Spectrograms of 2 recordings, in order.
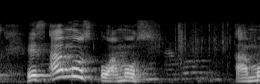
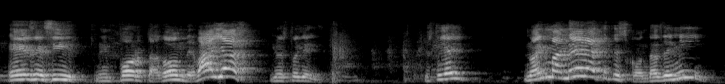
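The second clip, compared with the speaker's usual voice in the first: usual speaking voice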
